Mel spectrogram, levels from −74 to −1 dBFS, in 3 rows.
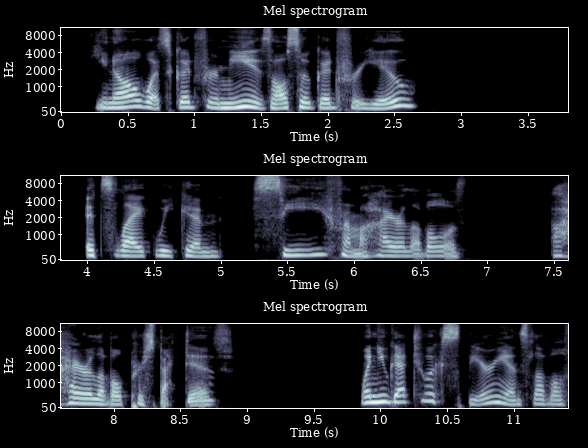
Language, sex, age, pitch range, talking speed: English, female, 30-49, 170-220 Hz, 165 wpm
